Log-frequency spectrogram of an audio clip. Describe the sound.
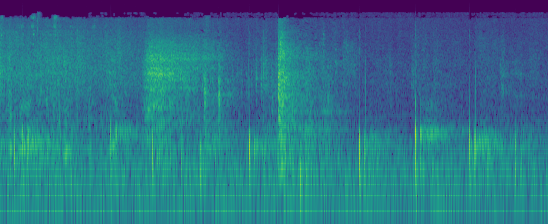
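Footsteps of a person taking a long walk: slow, evenly spaced steps thudding one after another at a steady pace over a constant background noise.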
